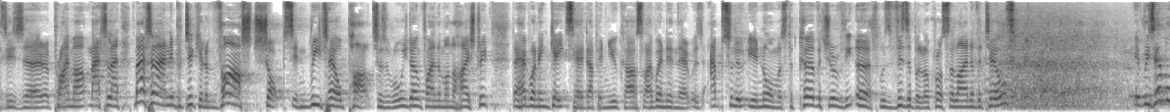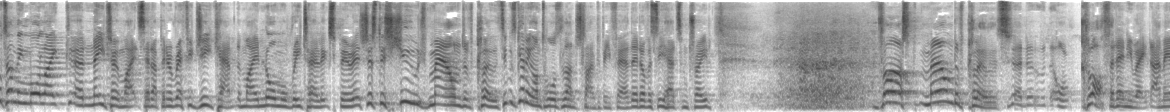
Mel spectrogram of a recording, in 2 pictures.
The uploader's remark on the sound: Live at the Theatre Royal. To the delight of a packed audience. Brings a little polish to the Theatre Royal Brighton.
